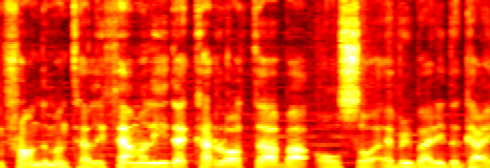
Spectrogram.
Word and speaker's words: Carlotta: we met car and like before almost perfect but I'm not complaining it's just technically Carlota when we arrived at the avard Vault we heard a name from The Montel family that Carlota but also everybody the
